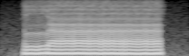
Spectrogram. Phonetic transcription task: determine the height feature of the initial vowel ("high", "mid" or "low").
low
